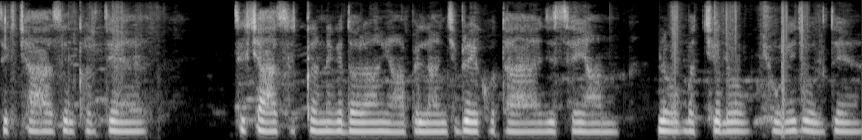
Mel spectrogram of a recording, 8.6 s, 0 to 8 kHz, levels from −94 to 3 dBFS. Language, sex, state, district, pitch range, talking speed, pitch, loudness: Hindi, female, Bihar, Bhagalpur, 195-205 Hz, 165 wpm, 195 Hz, -22 LUFS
